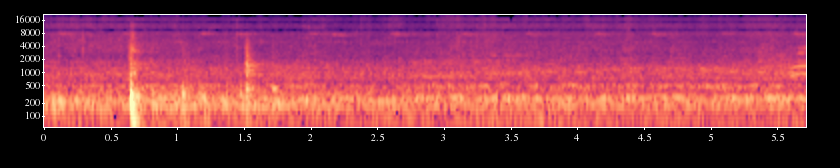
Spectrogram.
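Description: Honey bees hum steadily around an opened 24-frame Layens horizontal hive during a late-summer inspection, a continuous near buzz with a couple of sharp knocks of frames or hive parts early on.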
